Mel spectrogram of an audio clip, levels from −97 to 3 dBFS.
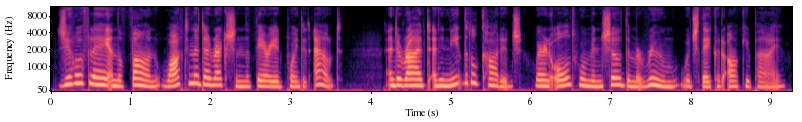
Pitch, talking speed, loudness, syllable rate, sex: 235 Hz, 205 wpm, -17 LUFS, 6.0 syllables/s, female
